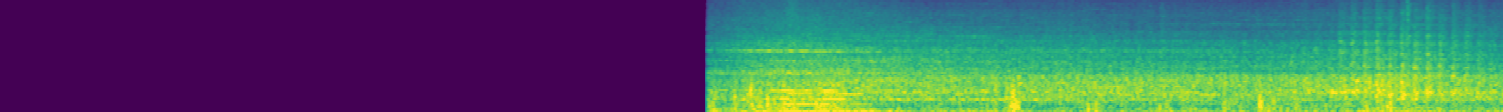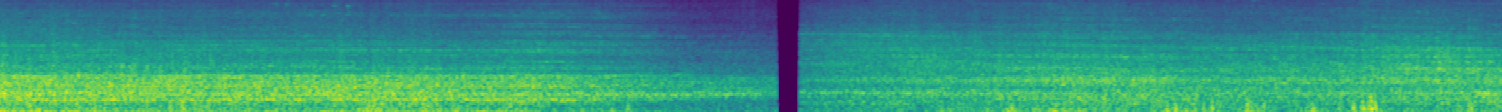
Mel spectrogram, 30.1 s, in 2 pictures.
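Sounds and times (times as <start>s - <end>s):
diesel locomotive engine: 7.1s - 30.0s
wheels clicking over rail joints: 13.2s - 15.4s.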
